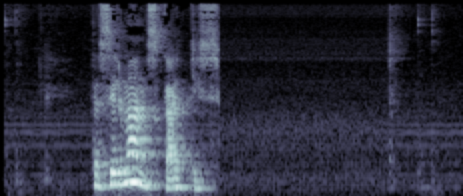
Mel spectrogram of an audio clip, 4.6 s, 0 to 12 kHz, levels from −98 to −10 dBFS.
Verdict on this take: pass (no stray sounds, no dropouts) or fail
pass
